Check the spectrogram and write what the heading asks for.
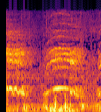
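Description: A horse whinnying twice: a short call at the start and a longer one about a second in that rises and falls in pitch, over low thumps.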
